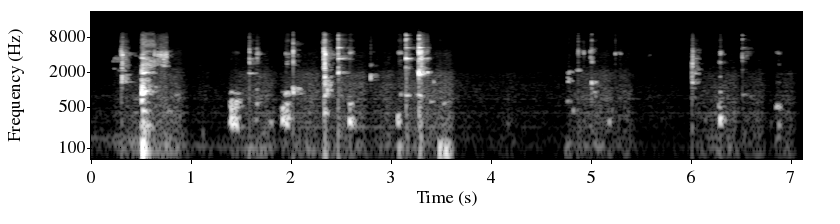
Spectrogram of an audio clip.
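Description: A person chewing soft cooked vegetables with wet mouth sounds, in short bursts with a pause of about a second midway, along with light clicks of wooden chopsticks.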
